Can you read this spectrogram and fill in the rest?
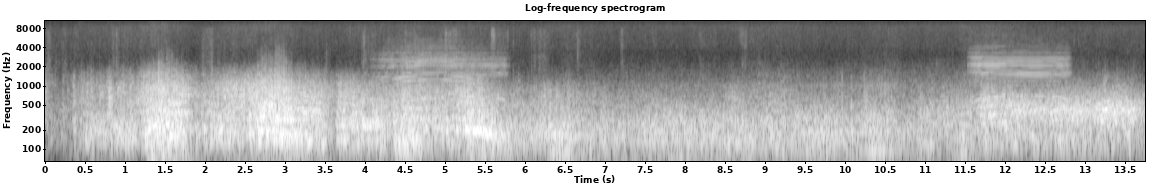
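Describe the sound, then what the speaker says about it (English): Thunder rumbling low in a 1955 adventure film, with frightened oxen lowing and bellowing in bursts near and far, along with a couple of high creaking or bellowing cries over the steady storm. "Kurt, the thunder's frightening the oxen"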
